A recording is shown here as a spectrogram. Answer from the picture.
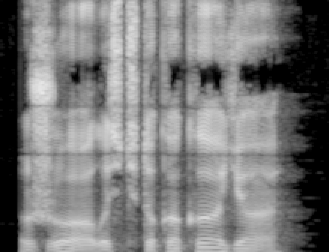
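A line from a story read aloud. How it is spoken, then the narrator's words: Boy drawling mock regret. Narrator (Russian): с притворным сожалением протянул подошедший мальчишка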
